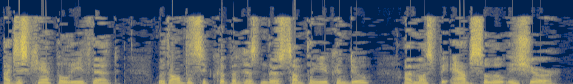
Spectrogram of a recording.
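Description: A man voicing a frantic old gentleman who stammers and begs for help in a joke. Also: expressive, fairly quick, slightly rough, dry recording. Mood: desperate. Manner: stammering, high and urgent. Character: frantic pleading old gentleman, grieving his dog.

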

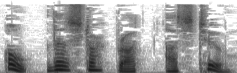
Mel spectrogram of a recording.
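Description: A man voicing a prudish mother who answers her son slowly and evasively in a joke. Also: medium pitch, lively intonation, mellow, breathy edge, dry recording, voice pushed up, full character voice.

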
